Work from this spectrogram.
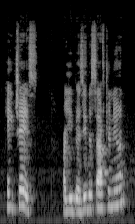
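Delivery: ordinary delivery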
